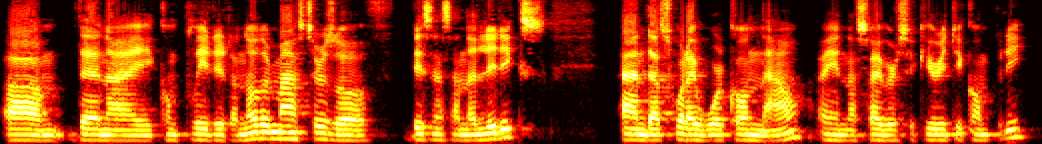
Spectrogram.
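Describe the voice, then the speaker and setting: A man's voice: lowish voice, fairly even intonation, normal speed, fairly bright tone. A man, a Spanish speaker, answering casually and reflectively as a podcast guest. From Venezuela. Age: late 20s.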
